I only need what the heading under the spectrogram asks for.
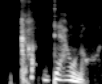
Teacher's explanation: the consonant sounds link right into the vowels of the prepositions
